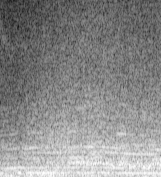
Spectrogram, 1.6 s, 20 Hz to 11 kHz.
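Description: Engine of an Ocelot R88 open-wheel Formula 1 car in GTA 5, a steady high-pitched revving drone holding at a constant level throughout, with no talk.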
